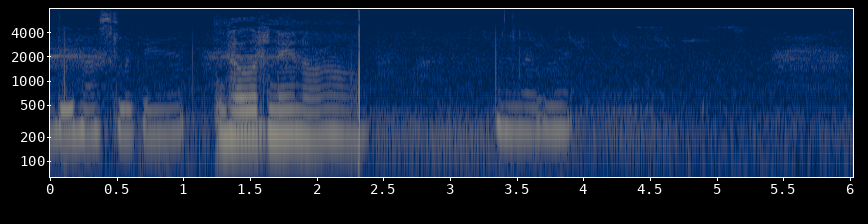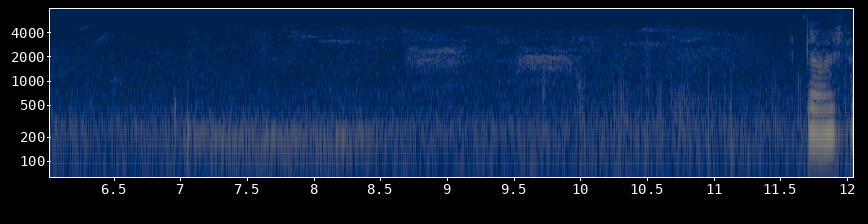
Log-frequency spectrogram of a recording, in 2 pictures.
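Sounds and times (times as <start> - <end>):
bird harsh calls: 1.1 - 1.7, 2.4 - 11.4.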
